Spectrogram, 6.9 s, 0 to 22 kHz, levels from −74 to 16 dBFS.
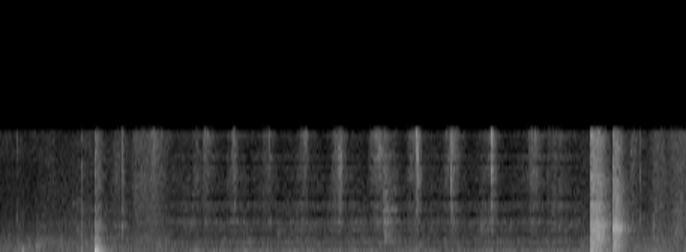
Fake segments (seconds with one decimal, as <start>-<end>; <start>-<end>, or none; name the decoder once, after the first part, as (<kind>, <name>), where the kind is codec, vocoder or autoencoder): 1.7-5.8 (codec, HILCodec)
